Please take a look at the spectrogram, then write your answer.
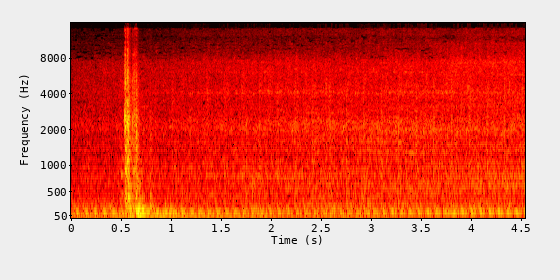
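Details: Moskvich 2140 engine: after it catches, the idle carries a steady low, regular knock that keeps time with engine speed; the source of the knock is not pinned down.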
